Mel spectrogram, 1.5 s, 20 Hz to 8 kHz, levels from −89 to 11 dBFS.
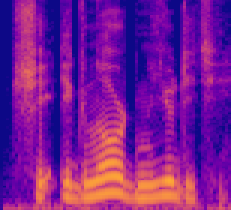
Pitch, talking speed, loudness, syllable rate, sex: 150 Hz, 115 wpm, -17 LUFS, 5.1 syllables/s, male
